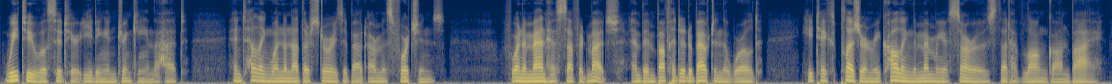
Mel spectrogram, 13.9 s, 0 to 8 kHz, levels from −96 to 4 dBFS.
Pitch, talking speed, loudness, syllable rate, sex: 110 Hz, 205 wpm, -20 LUFS, 6.1 syllables/s, male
